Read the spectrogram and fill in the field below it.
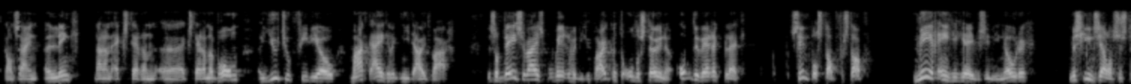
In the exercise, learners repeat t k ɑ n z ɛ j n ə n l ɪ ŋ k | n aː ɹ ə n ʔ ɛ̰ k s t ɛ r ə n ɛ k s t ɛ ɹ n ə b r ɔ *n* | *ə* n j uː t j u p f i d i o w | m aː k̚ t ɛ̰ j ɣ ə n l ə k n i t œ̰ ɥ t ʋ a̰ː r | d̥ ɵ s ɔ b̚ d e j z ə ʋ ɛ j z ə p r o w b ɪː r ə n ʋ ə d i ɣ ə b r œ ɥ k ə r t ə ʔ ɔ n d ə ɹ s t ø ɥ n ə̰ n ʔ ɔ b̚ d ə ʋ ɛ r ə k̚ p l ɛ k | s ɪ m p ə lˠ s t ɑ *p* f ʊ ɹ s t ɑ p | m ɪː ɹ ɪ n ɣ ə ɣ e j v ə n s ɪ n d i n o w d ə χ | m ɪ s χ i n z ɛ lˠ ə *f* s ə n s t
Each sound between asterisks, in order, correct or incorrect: correct, correct, correct, correct

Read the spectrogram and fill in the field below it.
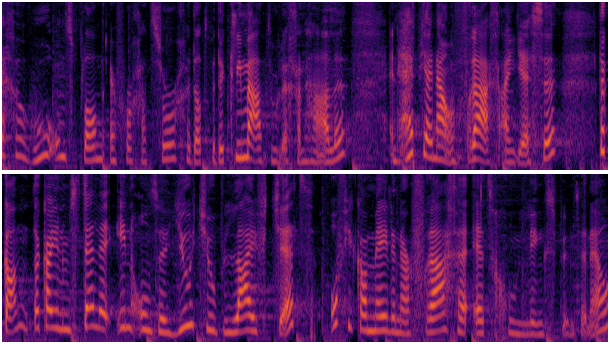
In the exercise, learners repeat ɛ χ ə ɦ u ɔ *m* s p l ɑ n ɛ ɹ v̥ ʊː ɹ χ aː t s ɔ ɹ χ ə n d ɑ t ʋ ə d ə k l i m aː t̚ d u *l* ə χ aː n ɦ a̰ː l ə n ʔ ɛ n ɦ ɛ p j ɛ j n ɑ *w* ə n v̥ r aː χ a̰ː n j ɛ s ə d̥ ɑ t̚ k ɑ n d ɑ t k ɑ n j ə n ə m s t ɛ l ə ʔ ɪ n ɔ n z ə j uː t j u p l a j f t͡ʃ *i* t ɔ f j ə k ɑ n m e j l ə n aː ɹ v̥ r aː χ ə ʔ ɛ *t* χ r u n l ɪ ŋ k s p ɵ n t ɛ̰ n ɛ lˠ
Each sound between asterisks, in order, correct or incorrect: incorrect, correct, correct, incorrect, correct

